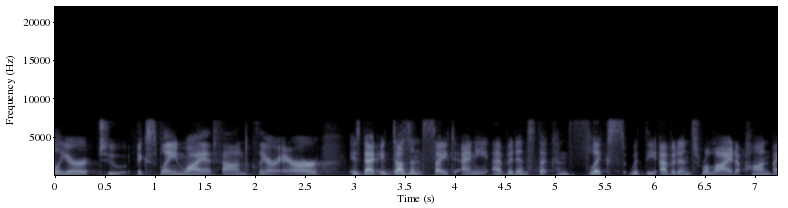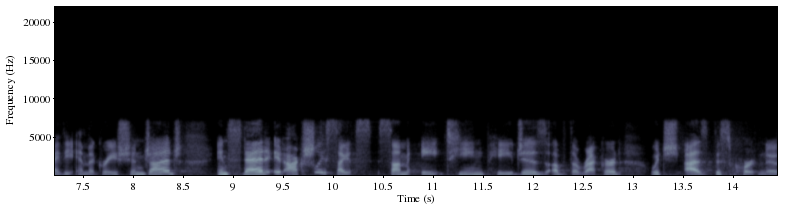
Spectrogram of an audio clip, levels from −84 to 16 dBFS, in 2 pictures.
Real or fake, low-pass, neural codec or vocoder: fake; 7.2 kHz; codec, 16 kHz, 1 kbps, X-Codec, HuBERT features, trained on LibriSpeech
